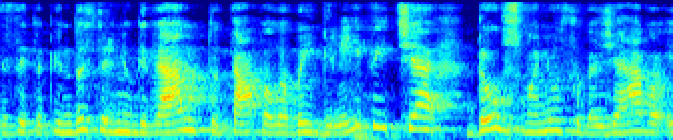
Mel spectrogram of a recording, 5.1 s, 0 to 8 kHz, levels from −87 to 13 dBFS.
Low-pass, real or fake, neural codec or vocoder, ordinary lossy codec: 7.2 kHz; fake; codec, 16 kHz, 4 kbps, FreqCodec, larger model; AAC, 32 kbps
